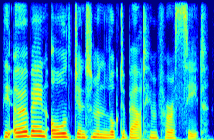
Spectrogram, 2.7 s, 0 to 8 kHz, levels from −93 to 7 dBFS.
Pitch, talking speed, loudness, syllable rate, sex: 185 Hz, 225 wpm, -18 LUFS, 6.5 syllables/s, female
